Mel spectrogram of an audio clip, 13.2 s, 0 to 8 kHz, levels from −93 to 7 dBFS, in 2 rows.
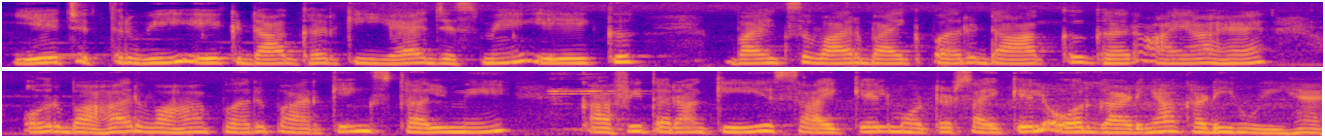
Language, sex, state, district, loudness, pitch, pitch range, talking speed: Hindi, female, Jharkhand, Sahebganj, -17 LUFS, 200 Hz, 190-220 Hz, 160 wpm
